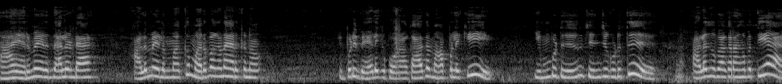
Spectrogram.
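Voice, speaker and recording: A woman voicing a man's flattering drinking buddy in a comedy skit. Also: very high-pitched, fast talker, pauses often, a little hiss or hum, voice pushed down.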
